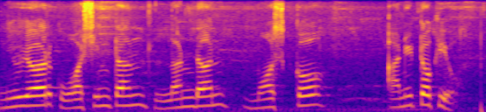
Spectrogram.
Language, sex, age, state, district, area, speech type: Goan Konkani, male, 45-60, Goa, Canacona, rural, spontaneous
